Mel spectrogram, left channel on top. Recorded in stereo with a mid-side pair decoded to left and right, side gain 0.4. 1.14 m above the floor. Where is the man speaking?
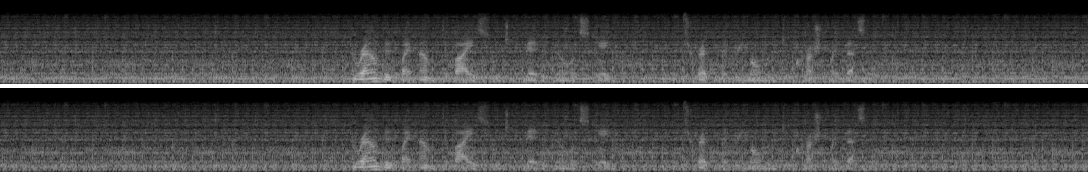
20° left, 1.2 m.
